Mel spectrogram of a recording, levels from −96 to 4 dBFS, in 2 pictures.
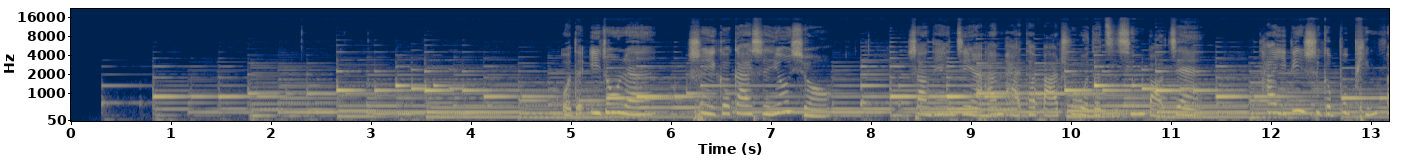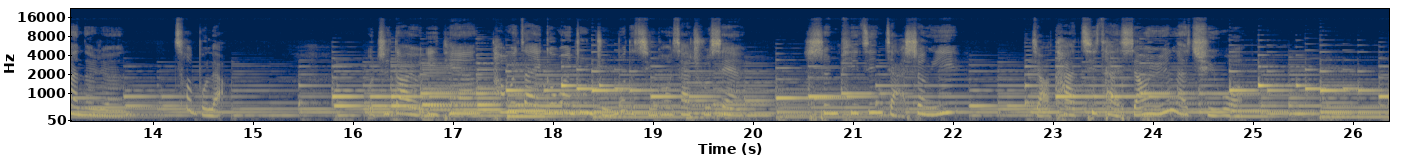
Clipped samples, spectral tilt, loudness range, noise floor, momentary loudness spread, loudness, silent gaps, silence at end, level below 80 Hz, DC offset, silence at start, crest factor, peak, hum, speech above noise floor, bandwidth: under 0.1%; -4.5 dB/octave; 6 LU; -47 dBFS; 10 LU; -23 LUFS; none; 0 s; -52 dBFS; under 0.1%; 0.3 s; 18 dB; -6 dBFS; none; 24 dB; 15.5 kHz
